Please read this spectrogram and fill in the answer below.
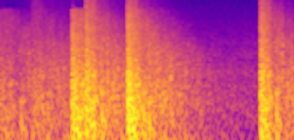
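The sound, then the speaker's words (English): Musket fire: three sharp blasts, irregularly spaced, each opening with a loud crack and trailing off in a long, decaying rumble over a low background. “From the black pellworm, we suddenly saw musket fire, but it uh, simply bounced off the creature's steel hard shell.”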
